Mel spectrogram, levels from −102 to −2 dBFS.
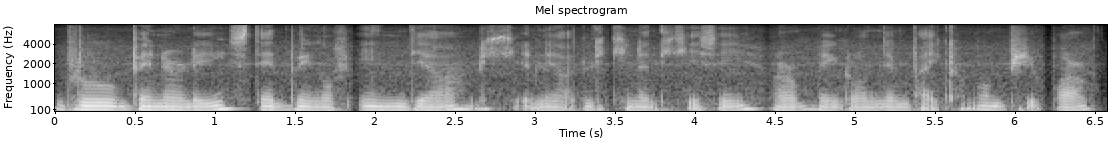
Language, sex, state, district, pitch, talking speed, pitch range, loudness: Nagamese, male, Nagaland, Dimapur, 110 Hz, 180 wpm, 100-120 Hz, -19 LUFS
